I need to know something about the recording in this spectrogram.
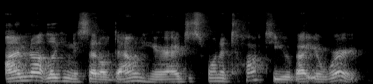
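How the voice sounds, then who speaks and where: A man's voice: mid-range voice, brisk, close to an everyday voice. A man reading an eager young professor, echoey room. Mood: pleading, fervent. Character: eager, persistent young mathematics professor pleading his case. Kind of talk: amateur readers theatre script reading.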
